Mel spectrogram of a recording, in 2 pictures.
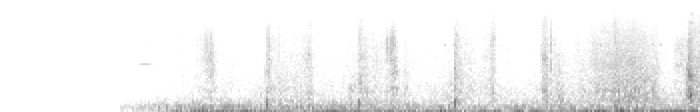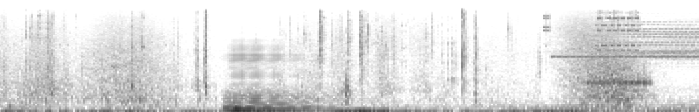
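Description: Clothing rustles as a man crouches and handles gear.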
